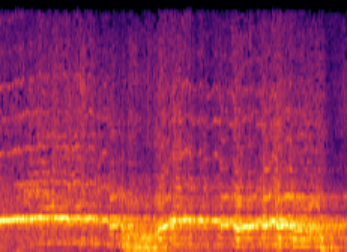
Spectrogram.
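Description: A horse neighs in one long, high whinny that wavers up and down and trails off, loud and clear over a steady background hiss, with no talking.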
